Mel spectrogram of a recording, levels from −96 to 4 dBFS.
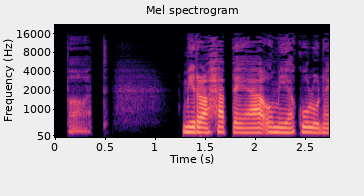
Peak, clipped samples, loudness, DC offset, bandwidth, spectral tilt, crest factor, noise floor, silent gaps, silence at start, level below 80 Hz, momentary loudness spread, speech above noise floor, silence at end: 0 dBFS; under 0.1%; -17 LUFS; under 0.1%; 15 kHz; -6 dB/octave; 20 dB; -57 dBFS; none; 0.1 s; -66 dBFS; 18 LU; 40 dB; 0 s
